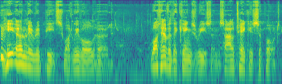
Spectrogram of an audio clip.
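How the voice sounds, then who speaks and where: A solemn warrior recruiter from a fantasy game. The voice is low, courteous and formal, with measured phrasing, heard a little away from the mic. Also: male voice, lively intonation, far from the mic.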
